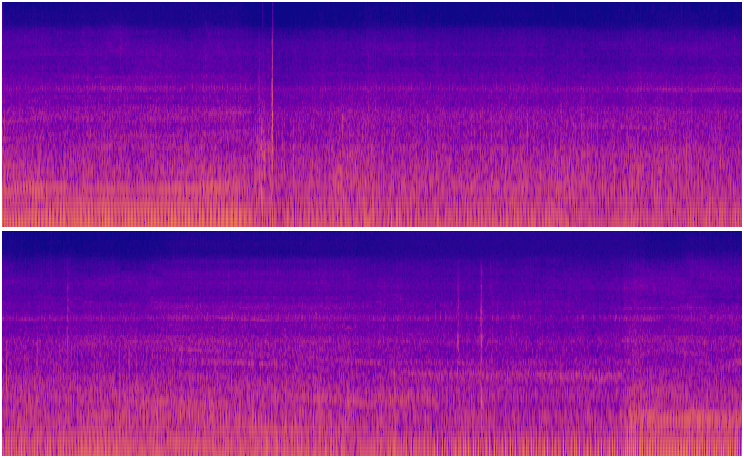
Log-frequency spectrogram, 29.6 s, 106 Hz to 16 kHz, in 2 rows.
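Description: Harley-Davidson Road King's V-twin engine idling steadily, then pulling away and accelerating through the gears about five seconds in, with rising and falling pitch as it shifts. About 27 seconds in it settles back to a steady idle.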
